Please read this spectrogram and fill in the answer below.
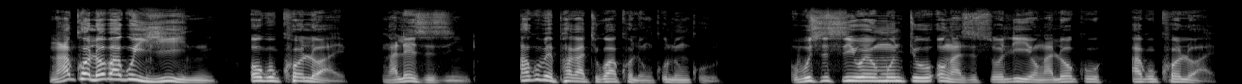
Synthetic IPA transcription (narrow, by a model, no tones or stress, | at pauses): ŋakʰɔlɔβaɣujini | oɣukʰɔlwajɔ | ŋalezizintʼɔ̥ | aɣuβɛpʰaɣatʰiɣwakʰɔloŋkʼuluŋkʼuːlu | uβus̬isiwɛumuntʼuɔŋazisolijɔŋalokʰu | aɣukʰɔlwa̰ːjɔ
